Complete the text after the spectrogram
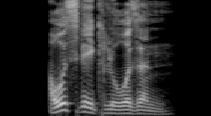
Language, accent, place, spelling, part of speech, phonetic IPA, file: German, Germany, Berlin, ausweglosen, adjective, [ˈaʊ̯sveːkˌloːzn̩], De-ausweglosen.ogg
- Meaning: inflection of ausweglos: 1. strong genitive masculine/neuter singular 2. weak/mixed genitive/dative all-gender singular 3. strong/weak/mixed accusative masculine singular 4. strong dative plural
